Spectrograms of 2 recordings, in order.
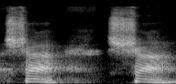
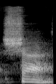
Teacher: Shin sifatnya hams yang membuat, ya, nafas itu mengalir ketika kita mengucapkan. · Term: sifat hams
